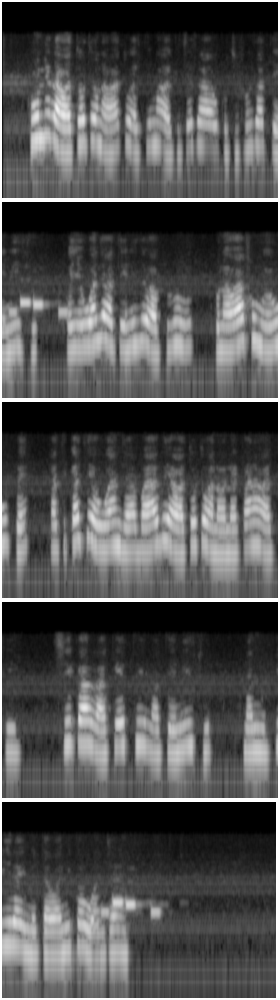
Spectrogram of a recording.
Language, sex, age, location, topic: Swahili, female, 25-35, Nairobi, education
